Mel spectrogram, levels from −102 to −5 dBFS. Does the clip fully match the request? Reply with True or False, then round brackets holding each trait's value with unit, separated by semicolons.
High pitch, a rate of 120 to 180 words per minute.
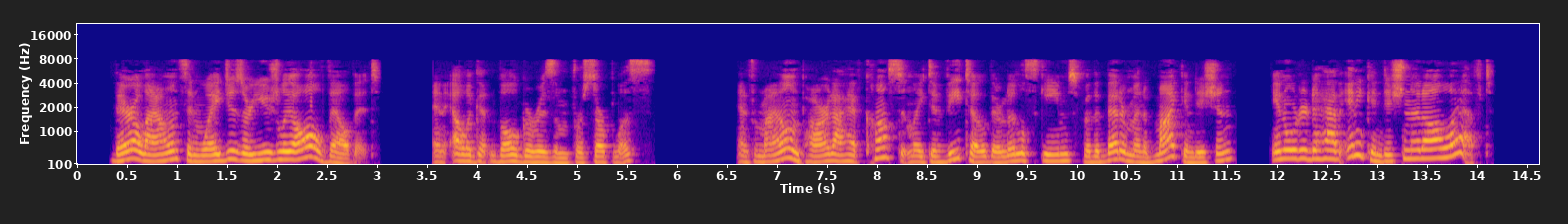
False (180 Hz; 170 wpm)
